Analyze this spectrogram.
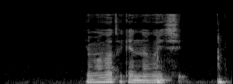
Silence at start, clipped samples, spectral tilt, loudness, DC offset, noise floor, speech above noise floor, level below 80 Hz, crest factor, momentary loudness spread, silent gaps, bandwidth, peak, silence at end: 0.85 s; under 0.1%; -5.5 dB/octave; -26 LUFS; under 0.1%; -62 dBFS; 38 dB; -44 dBFS; 18 dB; 9 LU; none; 11.5 kHz; -10 dBFS; 0.05 s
